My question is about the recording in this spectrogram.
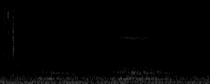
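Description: Near silence: faint room tone, with two brief faint scrapes.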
